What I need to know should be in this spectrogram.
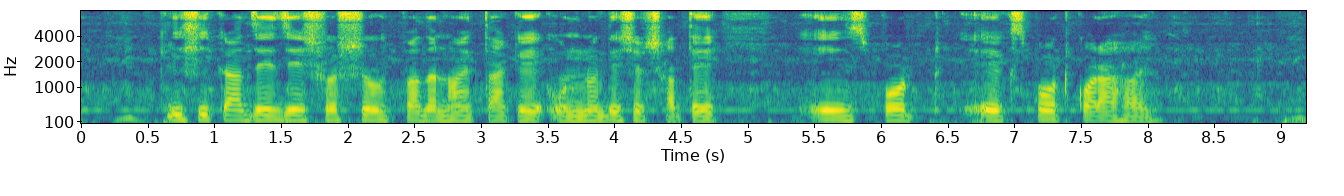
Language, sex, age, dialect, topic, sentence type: Bengali, male, 36-40, Northern/Varendri, agriculture, statement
